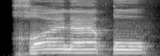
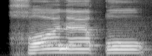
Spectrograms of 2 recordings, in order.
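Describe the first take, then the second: Both takes have the same delivery.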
